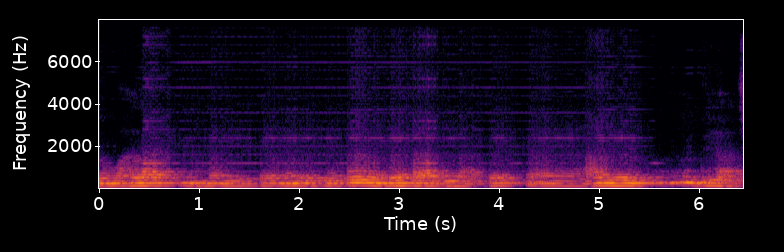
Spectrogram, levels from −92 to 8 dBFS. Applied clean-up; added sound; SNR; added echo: neural separator model SepFormer DNS4.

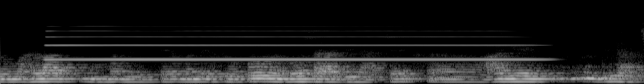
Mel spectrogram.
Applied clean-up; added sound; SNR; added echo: none; Wind instrument, woodwind instrument; 5 dB; reverberation time 0.8 s.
